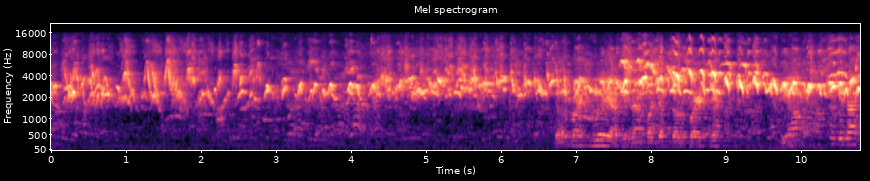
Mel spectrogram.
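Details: Konslet-style song of a greater green leafbird: hurried, continuous high twittering and chattering trills. Lower tonal notes join in the second half, and faint background voices are present.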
